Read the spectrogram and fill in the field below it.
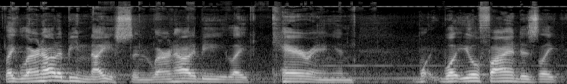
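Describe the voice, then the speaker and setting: A man's voice: medium pitch, measured pace, a bit bright, soft background music. A man streaming from home, delivering a heated, profane, rambling rant into a desk mic. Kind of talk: ranting stream talk.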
